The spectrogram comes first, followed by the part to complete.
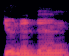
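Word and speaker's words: Dunedin: can you describe the dunaden I think that's how you pronounce it yes I've been corrected so many times it's supposed to be an emphasis on the E like dun Pace um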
